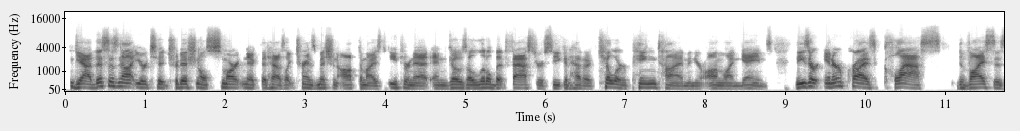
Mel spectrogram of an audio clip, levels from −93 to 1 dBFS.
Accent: American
